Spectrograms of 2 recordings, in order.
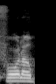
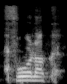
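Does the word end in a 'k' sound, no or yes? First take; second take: no; yes. First: The word ends in an open 'low' sound. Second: The word ends in a 'lock' sound. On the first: The speaker calls it wrong. "if you're starting to use this forelow bollocks, don't" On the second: The speaker calls it right. "So Forlock, Torlock, that's the way it rolls"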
